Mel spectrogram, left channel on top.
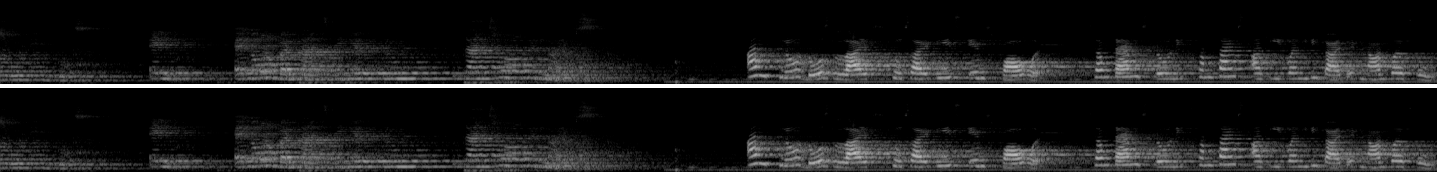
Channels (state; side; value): identical; both; correlation 1.00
